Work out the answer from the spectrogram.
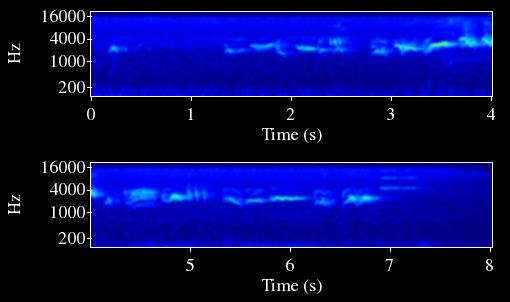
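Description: Songbirds chirping and twittering in quick, busy phrases over a steady low outdoor rumble, everything fading out near the end.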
